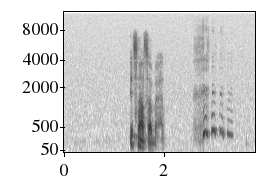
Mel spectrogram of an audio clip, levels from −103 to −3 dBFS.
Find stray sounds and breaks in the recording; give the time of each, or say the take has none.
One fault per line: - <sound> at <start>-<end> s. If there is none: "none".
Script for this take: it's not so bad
- laugh at 2.6-3.4 s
